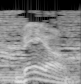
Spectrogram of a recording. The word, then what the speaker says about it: Baio: Theme from Happy Days, because it's Scott Baio. I never pronounced it. Baio. – Baio. – But it's spelled bio. – Well, right? – Not really. – B-A-I-O.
